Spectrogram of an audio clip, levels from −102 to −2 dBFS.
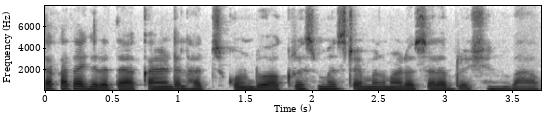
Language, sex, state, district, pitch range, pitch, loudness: Kannada, female, Karnataka, Shimoga, 200-210 Hz, 200 Hz, -17 LUFS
